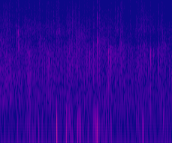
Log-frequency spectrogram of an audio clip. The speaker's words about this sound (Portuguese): aplaudir mais forte ao Senhor.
